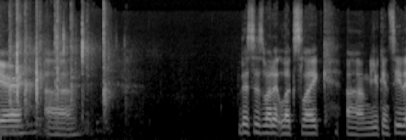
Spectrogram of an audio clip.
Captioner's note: applause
